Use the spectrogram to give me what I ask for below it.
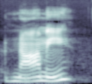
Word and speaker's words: NAMI: She's also, she works for NAMI. – Yes. – Is that how you say it? – Yeah.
